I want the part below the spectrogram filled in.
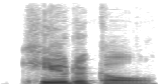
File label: "cuticle", American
